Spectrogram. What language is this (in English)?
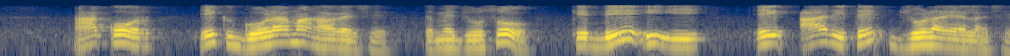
Gujarati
